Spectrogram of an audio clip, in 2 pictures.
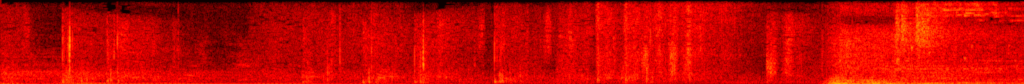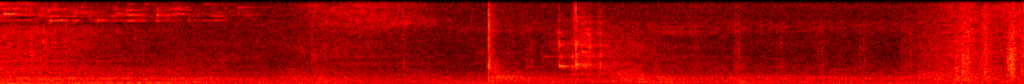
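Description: Footsteps crunch on stone and gravel.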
